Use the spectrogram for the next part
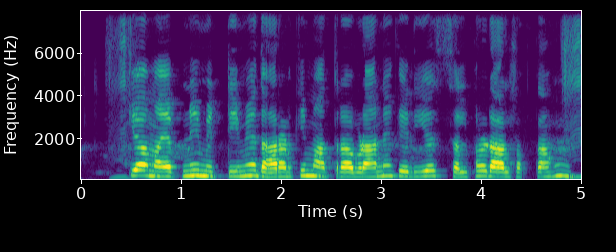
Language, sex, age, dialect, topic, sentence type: Hindi, female, 31-35, Awadhi Bundeli, agriculture, question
